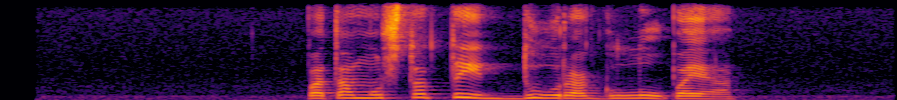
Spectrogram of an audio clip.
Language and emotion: Russian, angry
